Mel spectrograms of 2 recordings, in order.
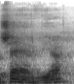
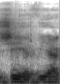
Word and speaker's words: Cervia: durante i miei video ho detto Cervia. Per me Cervia è veramente difficile da pronunciare, però è uguale, come si dice Bologna, si dice Cervia, quindi va detta nel modo giusto.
